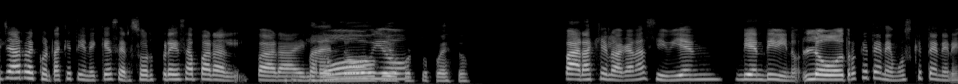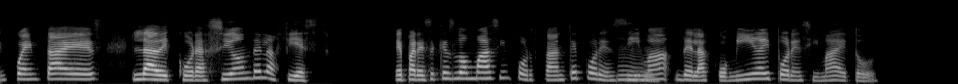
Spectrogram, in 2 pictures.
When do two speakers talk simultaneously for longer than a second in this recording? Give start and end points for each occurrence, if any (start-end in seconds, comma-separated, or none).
2.9-4.1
